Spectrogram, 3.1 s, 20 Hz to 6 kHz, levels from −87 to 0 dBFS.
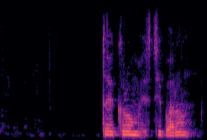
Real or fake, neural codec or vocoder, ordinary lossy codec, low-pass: real; none; Opus, 32 kbps; 5.4 kHz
